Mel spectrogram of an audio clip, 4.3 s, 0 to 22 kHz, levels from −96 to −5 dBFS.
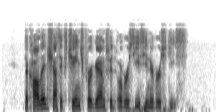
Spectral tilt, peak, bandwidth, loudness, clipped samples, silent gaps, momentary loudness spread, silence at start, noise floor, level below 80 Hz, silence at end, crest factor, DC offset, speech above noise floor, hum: -4 dB/octave; -2 dBFS; 9.4 kHz; -22 LUFS; under 0.1%; none; 15 LU; 0.5 s; -62 dBFS; -52 dBFS; 0.65 s; 22 dB; under 0.1%; 40 dB; none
